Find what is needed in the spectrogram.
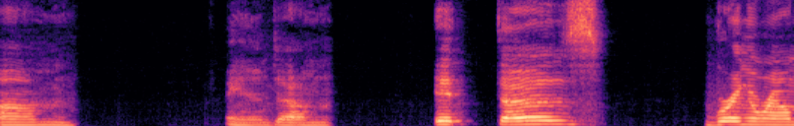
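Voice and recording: A woman with a fairly low pitch speaks in a dry, close sound with no echo.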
